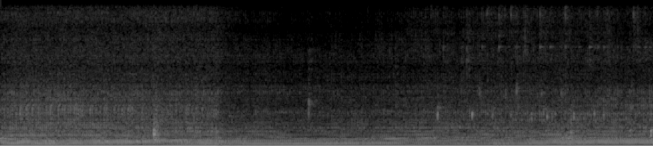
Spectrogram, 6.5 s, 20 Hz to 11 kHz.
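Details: Breville Barista Express BES870, near new (used 20–30 times), pump running water through to warm the portafilter handle and cup: steady low buzzing with water rushing, even and unbroken; normal pump operation.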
